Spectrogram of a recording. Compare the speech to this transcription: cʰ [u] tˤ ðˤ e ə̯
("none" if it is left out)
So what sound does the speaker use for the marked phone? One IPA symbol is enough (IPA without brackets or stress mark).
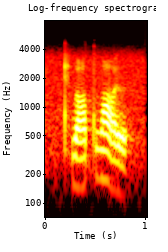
u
